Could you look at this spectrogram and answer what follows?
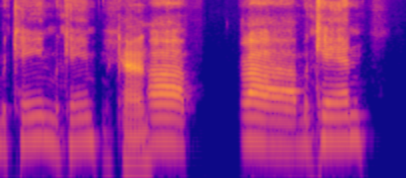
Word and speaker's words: McCann: you don't know in general like Madame Madeline McCain uh right that's her name McCain McCain uh McCann like you said that is just the surface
